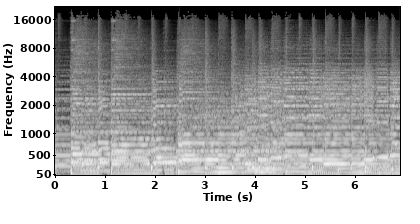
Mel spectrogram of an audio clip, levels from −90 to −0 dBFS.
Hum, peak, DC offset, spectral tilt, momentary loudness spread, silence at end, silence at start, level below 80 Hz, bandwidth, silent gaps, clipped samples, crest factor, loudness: none; 0 dBFS; under 0.1%; -6 dB/octave; 2 LU; 0 s; 0 s; -24 dBFS; 18 kHz; none; under 0.1%; 10 dB; -10 LUFS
